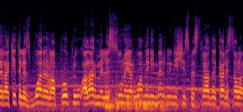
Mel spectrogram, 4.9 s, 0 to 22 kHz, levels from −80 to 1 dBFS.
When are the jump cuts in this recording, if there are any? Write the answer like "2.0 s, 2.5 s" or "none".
none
